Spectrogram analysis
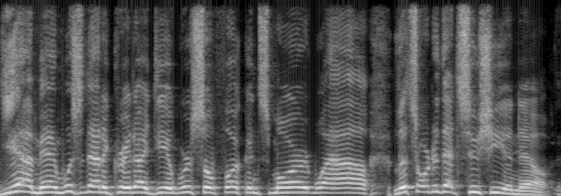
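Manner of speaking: giddy self-satisfied bro voice; high-fiving ad guys. Retold or imitated. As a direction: crow like dim clients congratulating themselves. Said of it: "literally high-fiving, like".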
